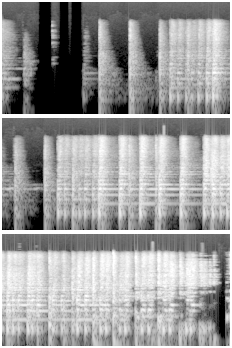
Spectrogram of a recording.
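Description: Acoustic drum kit being played: after a brief pause, scattered separate strikes build into fast, dense fills and rolls in the second half.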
